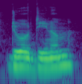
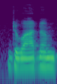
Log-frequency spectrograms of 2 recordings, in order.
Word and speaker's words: duodenum: duodenum jejunum and ilium sometimes you'll hear the first one as duodenum duodenum duodenum doesn't matter to me how you pronounce it that's this first segment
